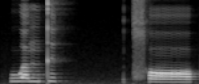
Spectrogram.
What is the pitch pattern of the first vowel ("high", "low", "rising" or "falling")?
low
